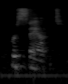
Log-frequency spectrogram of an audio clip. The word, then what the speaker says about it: percent: and the last one percent percent the stress is on the second syllable okay guys ten percent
